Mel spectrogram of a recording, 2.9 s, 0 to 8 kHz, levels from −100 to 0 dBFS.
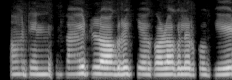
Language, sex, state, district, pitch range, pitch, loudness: Rajasthani, female, Rajasthan, Nagaur, 225-235 Hz, 230 Hz, -21 LUFS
